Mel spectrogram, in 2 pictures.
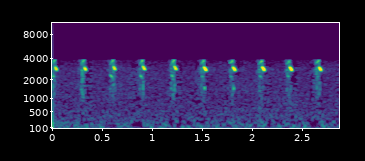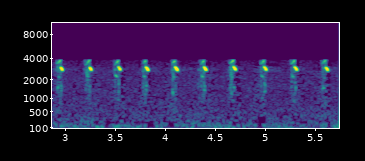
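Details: A booted eagle in Parc Natural dels Ports, 27 June 2021 at 09:06, gives a long series of shrill, high, clipped notes, about three or four each second, over a steady low rumble of wind.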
